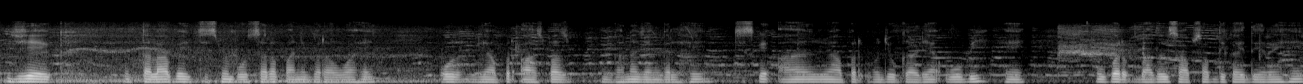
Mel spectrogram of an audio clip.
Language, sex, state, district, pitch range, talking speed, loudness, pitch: Hindi, male, Andhra Pradesh, Anantapur, 115-125 Hz, 160 wpm, -24 LUFS, 115 Hz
